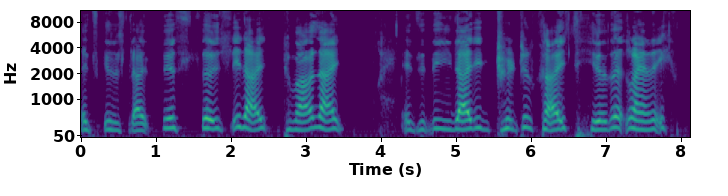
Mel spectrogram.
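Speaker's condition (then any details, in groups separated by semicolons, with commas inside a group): Mild cerebral palsy; affects speech, hard to understand initially, listeners must listen closely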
